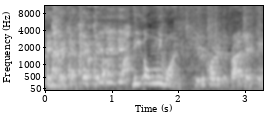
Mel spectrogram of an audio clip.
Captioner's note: laughing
